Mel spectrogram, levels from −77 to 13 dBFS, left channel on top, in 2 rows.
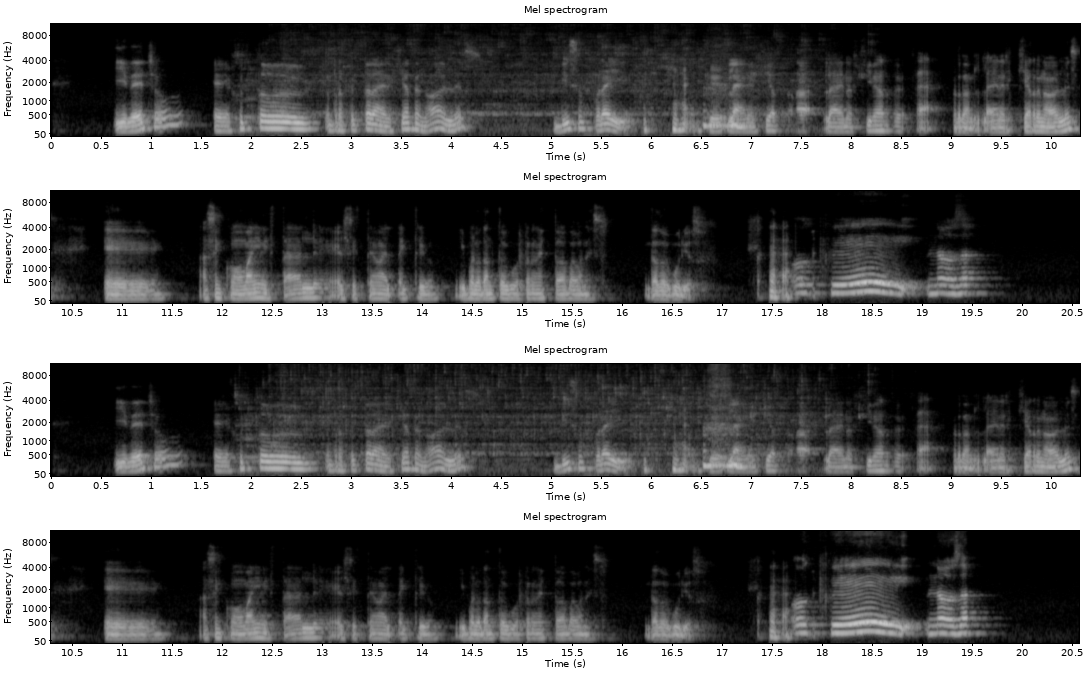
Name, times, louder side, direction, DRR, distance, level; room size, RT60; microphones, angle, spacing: voice 1, 0.6-1.3 1.6-4.3 5.0-5.8 6.2-10.3 10.8-11.4 11.8-15.8 16.2-16.8 17.5-17.7, left 3 dB, 20° left, 0.3 m, -22 dB
Sink (filling or washing), 1.7-8.5, right 1 dB, 30° right, 2.3 m, -40 dB
voice 2, 6.5-6.9 17.7-19.5, right 3 dB, 65° right, 0.8 m, -16 dB
7.6 x 6.0 x 6.1 m
head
